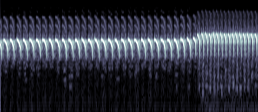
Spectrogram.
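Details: A Belgian canary sings its bell-like song: a steady, rapid trill of bright repeated notes, about eight a second, then a faster, higher rolling trill.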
